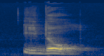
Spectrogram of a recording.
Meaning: 1. an idol, a statue or image that is the subject of worship 2. an idol (one who is idolised)
- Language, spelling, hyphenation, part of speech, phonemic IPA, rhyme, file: Dutch, idool, idool, noun, /iˈdoːl/, -oːl, Nl-idool.ogg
